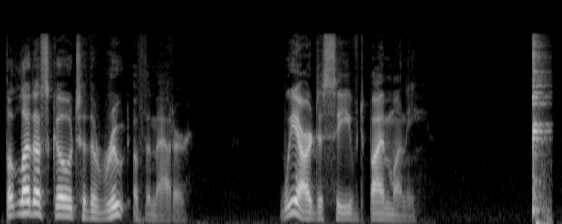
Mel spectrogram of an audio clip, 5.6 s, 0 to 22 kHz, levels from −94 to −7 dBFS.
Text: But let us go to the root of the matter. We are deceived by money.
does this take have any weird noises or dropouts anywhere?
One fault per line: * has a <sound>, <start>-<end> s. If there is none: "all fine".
* has a tap, 5.3-5.5 s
